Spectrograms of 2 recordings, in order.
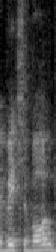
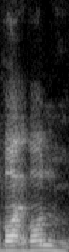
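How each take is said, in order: First: Vitavon with "vit" as in bit; short-i pronunciation. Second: Vitavon with "vite" as in bite; long-i pronunciation. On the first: Guessing at a brand name, Vitavon said with short i. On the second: Guessing at a brand name, Vitavon said with long i. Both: Shown as a demonstration.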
